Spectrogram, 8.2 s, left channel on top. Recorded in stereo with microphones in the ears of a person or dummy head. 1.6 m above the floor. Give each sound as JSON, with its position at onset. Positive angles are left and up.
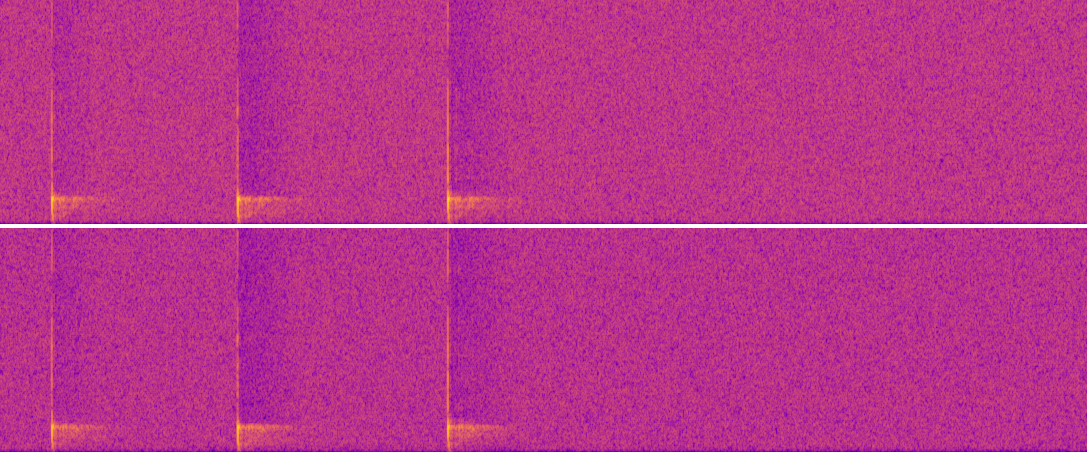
{"t": 0.4, "sound": "a pop", "side_deg": 5, "distance_m": 1.3}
